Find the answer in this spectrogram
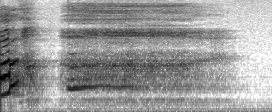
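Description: Speech breaks off, then a short breathy gasp-like sound from a woman's voice fades away over about a second.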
